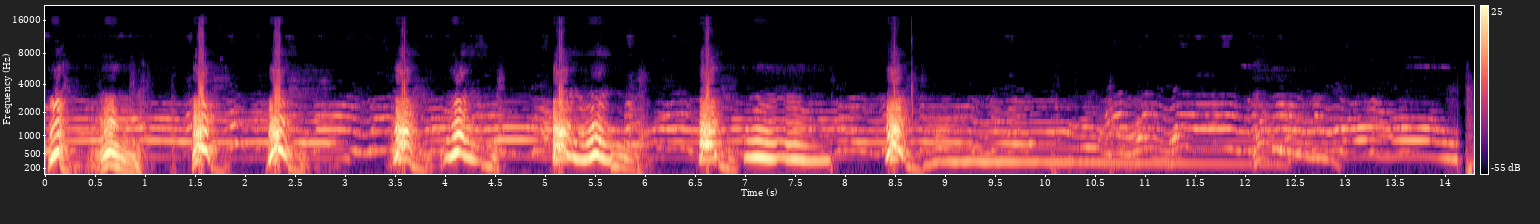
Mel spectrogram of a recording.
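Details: A Siberian Husky gives a run of about eight quick, sharply falling yelps and barks, then settles into long, level, sustained howls with small pitch wobbles that fade out.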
